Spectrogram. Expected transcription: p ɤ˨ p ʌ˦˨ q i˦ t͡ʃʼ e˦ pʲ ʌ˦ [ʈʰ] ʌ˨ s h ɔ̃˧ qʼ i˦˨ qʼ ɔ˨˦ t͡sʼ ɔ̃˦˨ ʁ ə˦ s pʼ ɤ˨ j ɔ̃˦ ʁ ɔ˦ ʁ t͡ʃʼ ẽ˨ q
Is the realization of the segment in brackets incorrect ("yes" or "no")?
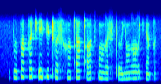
no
